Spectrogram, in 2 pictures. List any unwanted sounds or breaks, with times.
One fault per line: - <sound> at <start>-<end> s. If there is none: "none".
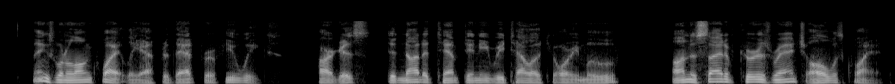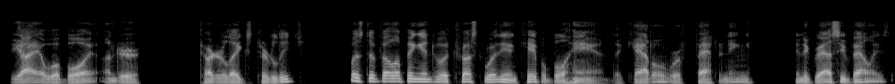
none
